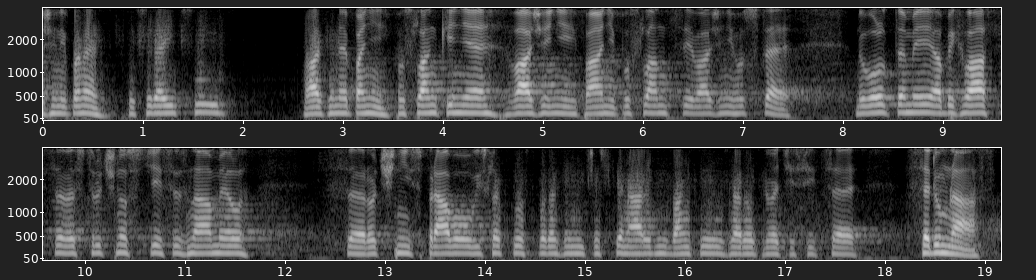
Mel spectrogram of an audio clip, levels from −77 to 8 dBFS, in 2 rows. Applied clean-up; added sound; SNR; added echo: neural separator model SepFormer DNS4.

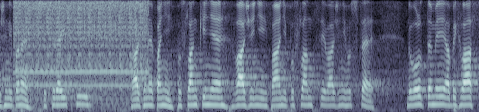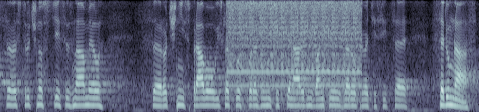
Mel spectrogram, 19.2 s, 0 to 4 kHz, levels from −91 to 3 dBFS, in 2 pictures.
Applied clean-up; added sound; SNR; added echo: none; Tools; 1 dB; none.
